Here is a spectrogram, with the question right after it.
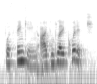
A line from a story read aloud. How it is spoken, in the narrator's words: said Ron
